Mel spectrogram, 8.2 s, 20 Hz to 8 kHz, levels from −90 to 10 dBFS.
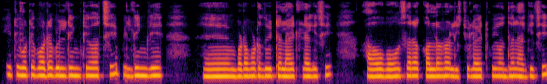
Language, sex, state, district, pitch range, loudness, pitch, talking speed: Odia, female, Odisha, Nuapada, 210-230 Hz, -12 LUFS, 220 Hz, 170 wpm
